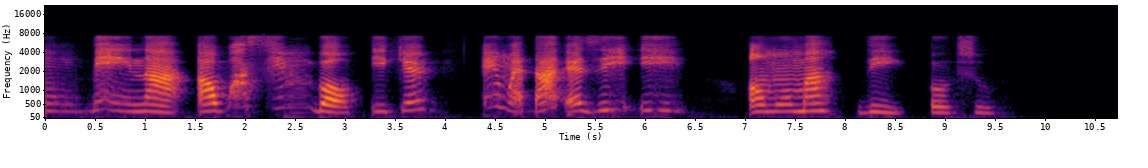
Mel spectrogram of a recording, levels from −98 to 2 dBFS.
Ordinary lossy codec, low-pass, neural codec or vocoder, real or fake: Opus, 32 kbps; 7.2 kHz; codec, 16 kHz, about 1 kbps, DyCAST, with the encoder's durations; fake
